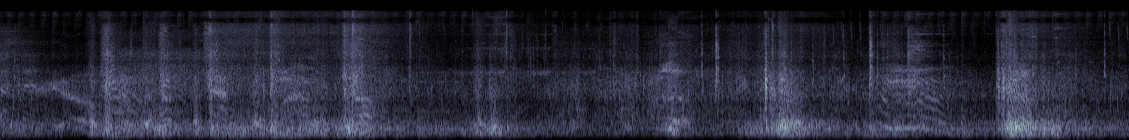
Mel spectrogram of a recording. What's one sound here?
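Explosions burst and crackle in quick succession.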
